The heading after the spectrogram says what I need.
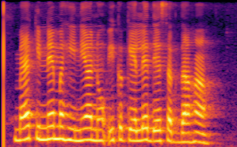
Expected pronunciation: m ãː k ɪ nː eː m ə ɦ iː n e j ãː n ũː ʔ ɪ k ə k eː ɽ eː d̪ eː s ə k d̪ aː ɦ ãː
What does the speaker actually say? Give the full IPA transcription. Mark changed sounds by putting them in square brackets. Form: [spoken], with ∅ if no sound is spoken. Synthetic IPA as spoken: m [ɛ̃ː] k ɪ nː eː m ə ɦ iː n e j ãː n ũː ʔ ɪ k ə k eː [l] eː d̪ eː s ə k d̪ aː ɦ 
